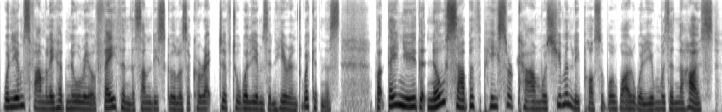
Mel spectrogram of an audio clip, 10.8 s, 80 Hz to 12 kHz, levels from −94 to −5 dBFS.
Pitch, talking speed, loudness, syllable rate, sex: 170 Hz, 195 wpm, -20 LUFS, 5.6 syllables/s, female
